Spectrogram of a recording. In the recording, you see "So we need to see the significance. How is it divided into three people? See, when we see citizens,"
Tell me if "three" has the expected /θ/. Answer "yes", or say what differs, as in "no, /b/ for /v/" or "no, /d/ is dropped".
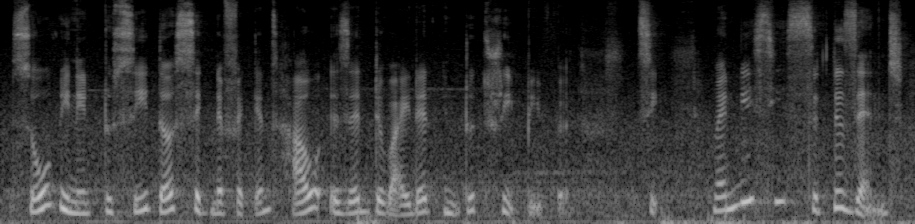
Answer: no, /t/ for /θ/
